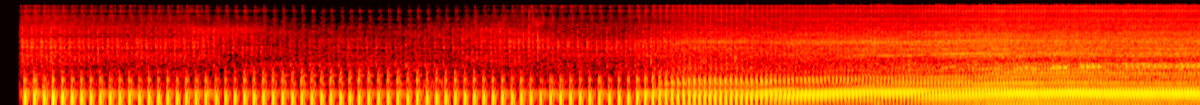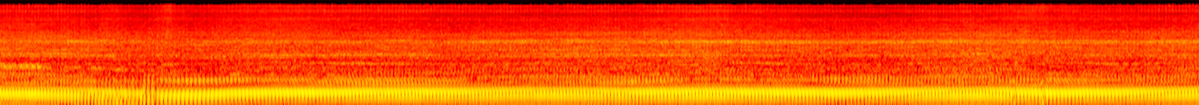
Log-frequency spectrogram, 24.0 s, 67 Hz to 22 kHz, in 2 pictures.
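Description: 2024 Polaris Sportsman 570 ATV's single-cylinder engine idling with a fast, even putter of firing strokes. About six seconds in it revs up and runs steadily under way, rising and falling in pitch with the throttle.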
